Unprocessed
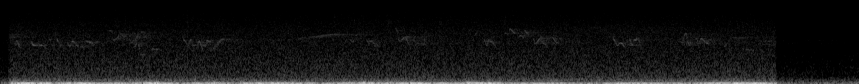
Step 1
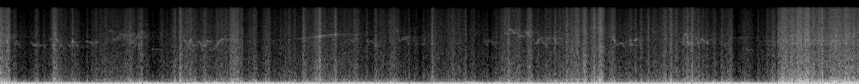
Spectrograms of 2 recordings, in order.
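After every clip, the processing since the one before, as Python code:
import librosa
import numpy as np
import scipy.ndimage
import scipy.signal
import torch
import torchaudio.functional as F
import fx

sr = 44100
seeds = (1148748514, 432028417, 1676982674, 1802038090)

y = fx.env_flatten(x, sr, amount_pct=100)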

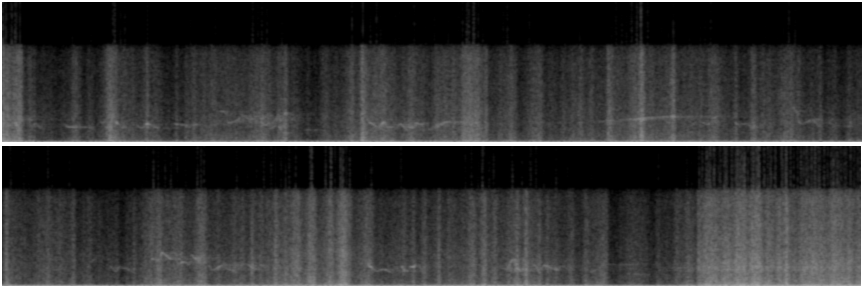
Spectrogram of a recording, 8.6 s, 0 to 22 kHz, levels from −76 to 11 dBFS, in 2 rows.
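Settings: y = fx.low_shelf(x, sr, hz=470.0, db=-6.5)
y = np.clip(10.0 ** (14.5 / 20.0) * y, -1.0, 1.0) / 10.0 ** (14.5 / 20.0)
y = F.gain(torch.from_numpy(y), 2.5).numpy()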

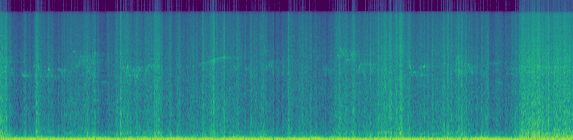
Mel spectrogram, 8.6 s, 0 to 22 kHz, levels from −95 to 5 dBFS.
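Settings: y = fx.doubler(x, sr, ms=48.0, db=-13.5)
y = fx.attack_slew(y, sr, db_per_s=210.0)
y = F.gain(torch.from_numpy(y), 6.0).numpy()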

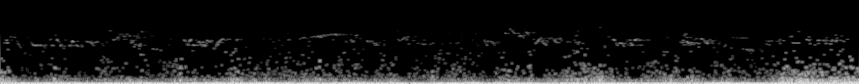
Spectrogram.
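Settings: y = fx.spec_topn(x, sr, count=16)
y = fx.air_absorb(y, sr, metres=310.0)
y = F.gain(torch.from_numpy(y), 2.5).numpy()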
